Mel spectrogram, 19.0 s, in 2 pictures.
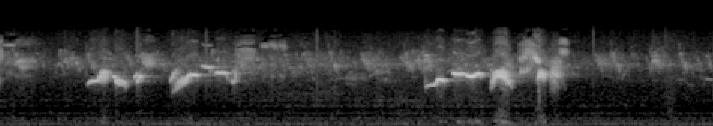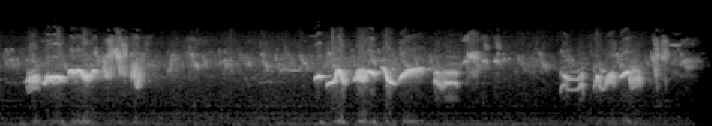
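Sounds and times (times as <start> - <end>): bird chirping and warbling: 0.0 - 19.0.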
